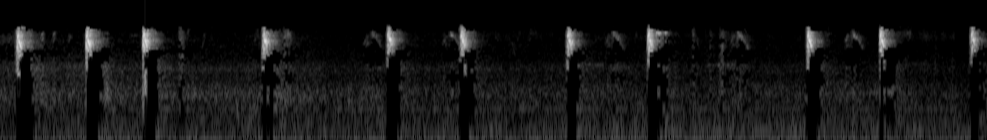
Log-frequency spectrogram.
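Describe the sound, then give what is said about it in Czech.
A Syrian woodpecker gives a series of short, sharp, high calls, about a dozen spaced irregularly over several seconds, loud against an otherwise quiet background. “To probíhá v březnu, kdy oba ptáci v páru bubnují a ozývají se křikem.”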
